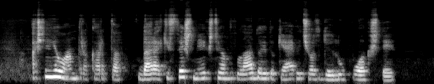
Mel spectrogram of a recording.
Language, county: Lithuanian, Tauragė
